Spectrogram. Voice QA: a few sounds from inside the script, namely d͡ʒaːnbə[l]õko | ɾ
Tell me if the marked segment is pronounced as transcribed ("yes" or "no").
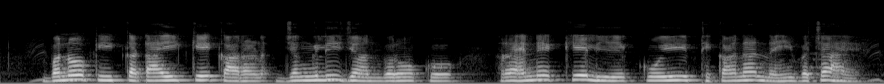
no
